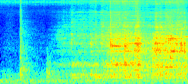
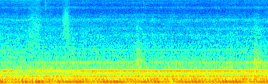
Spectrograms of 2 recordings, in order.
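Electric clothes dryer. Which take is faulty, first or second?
first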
